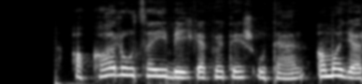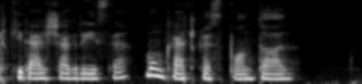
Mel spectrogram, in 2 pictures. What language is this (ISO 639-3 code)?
hun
